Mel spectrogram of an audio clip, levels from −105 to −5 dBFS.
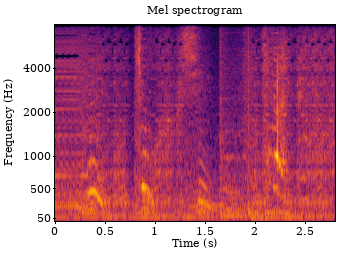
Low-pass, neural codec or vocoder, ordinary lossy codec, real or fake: none; codec, 16 kHz, 0.4 kbps, LongCat-Audio-Codec; none; fake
